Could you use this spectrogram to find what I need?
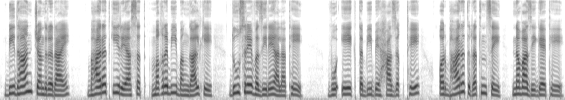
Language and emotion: Urdu, neutral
